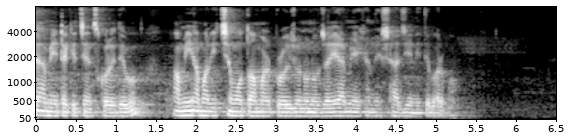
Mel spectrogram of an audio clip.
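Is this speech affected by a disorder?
No.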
